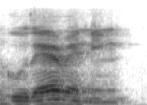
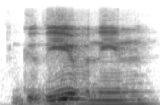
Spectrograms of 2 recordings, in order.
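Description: First: "evening" in three syllables, eh-veh-ning; mispronounced evening. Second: "evening" in two syllables, EEV-ning; correct evening pronunciation. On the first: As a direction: say "evening" with short e's and an extra middle vowel. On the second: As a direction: say "evening" with long ee and no middle vowel. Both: Shown as a demonstration. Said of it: "no decimos".

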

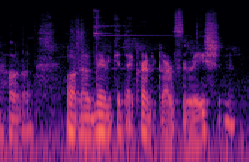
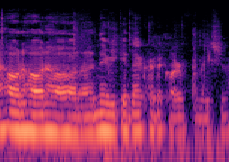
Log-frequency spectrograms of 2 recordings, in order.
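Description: First: Much softer, lower and quick; under the breath. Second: Said in the usual way. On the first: Real, not acted. Cashier asking customer for credit card information, under the breath. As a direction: say it almost to yourself.

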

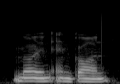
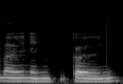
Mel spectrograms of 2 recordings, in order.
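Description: First: Said in the usual way. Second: "gone" said with a long O to match "moan"; forced full rhyme. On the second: Shown as a demonstration. Teacher testing a half rhyme, "gone" stretched to rhyme with "moan". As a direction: say "gone" like "goan", slowly. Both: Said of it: "a half rhyme".

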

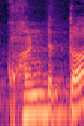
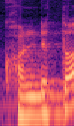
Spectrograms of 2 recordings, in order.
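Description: Both takes have the same delivery.

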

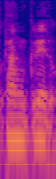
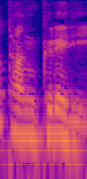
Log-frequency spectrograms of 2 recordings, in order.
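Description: First: タンクレード ending in a long "ree-do"; タンクレード, English-style name in Japanese sounds; English reading. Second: タンクレディ ending in "re-dee"; タンクレディ, Italian-style name in Japanese sounds; Italian reading. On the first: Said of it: "英語読みだと". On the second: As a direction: say タンクレディ with a short "re" and final "dee". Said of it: "イタリア語読みだと". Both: Shown as a demonstration.

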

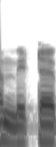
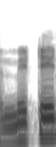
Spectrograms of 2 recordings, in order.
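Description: First: ਮਿਟੈ ending in open "-ai" as in "cat"; ਮਿਟੈ as "mi-tae", double-stroke vowel; open final vowel. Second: ਮਿਟੇ ending in a close "-ay"; ਮਿਟੇ with plain "e" ending; wrong final vowel. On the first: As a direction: finish ਮਿਟੈ on an open, falling "ai". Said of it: "ਮਿਟੈ ਪੜ੍ਹਨਾ". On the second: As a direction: say ਮਿਟੇ as "mi-tay", the mistake. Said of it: "ਮਿਟੇ ਨਹੀਂ ਪੜ੍ਹਨਾ". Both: Shown as a demonstration.

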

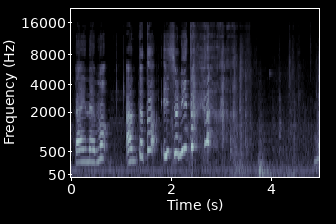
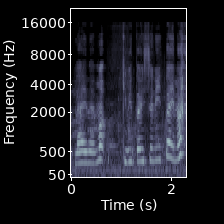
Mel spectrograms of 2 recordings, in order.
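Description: First: Loud, high Kansai-style あんたと一緒にいたいな; excited Kansai confession; Kansai sweet line. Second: Said in the usual way. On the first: Shown as a demonstration. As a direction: say あんた the Kansai way with louder, higher, fast push. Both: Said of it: "そこはあんたやろ".

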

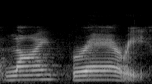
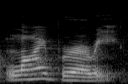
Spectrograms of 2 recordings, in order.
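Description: First: Slow "library" with a clear e in the middle; American pronunciation. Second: Slow British "library" with a schwa in the middle; British pronunciation. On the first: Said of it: "Còn người Mỹ sẽ đọc là âm e". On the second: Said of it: "Người Anh á". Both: Shown as a demonstration.

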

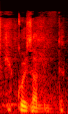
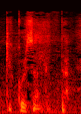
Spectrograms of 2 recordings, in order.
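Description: First: Much lower and softer, voiced murmur; awed murmur. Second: A whispered, much lower and softer que coisa linda; awed whisper. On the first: Barnabé admires the church, murmuring in awe. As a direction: breathe out the wonder, still voiced: Que coisa linda. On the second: Acted. Barnabé admires the church, whispering in awe. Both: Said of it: "Barnabé chegou e disse".

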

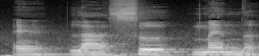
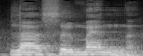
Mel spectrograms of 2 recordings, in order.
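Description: First: E, la semaine stretched out, the è sound isolated first; very slow model pronunciation. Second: La semaine said very slowly and clearly; slow model pronunciation. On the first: Teacher isolates the vowel, then models la semaine. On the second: Teacher models la semaine slowly for the class. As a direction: draw out la semaine for students to copy. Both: Shown as a demonstration.

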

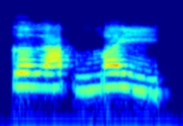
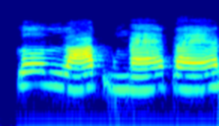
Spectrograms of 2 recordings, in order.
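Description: First: "cơ lát mây" stopping after "mây"; silent final E. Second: "cơ lát mẹ té" with an extra syllable on the end; wrongly sounded final E. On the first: Teacher showing the correct reading, "cơ lát mây" ending without a sounded E. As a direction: end on "mây" with no extra vowel after it. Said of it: "chúng ta chỉ dừng lại là". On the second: Teacher showing the mistake to avoid, "cơ lát mẹ té" in three-plus syllables. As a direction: add a spoken "te" after "mẹ". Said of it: "tao có đọc đâu". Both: Shown as a demonstration.

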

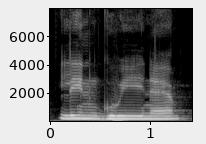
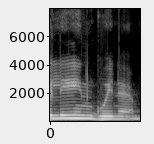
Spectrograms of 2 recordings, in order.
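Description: First: «лінгвіне» повільно, з наголосом на «ві»; протягни друге «і» в «лінгвіне»; правильний наголос. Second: «лінгвіне» з наголосом на «лін»; вдар на перше «і» в «лінгвіне»; помилковий наголос. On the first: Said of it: "пасту правильно сказати". (повільне «лінгвіне» з наголосом посередині) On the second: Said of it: "Хоча хочеться говорити". («лінгвіне» з наголосом на початку) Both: Shown as a demonstration.

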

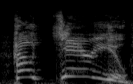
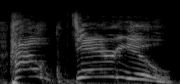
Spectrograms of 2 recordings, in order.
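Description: First: High, slow outraged shout; furious shout. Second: Very slow, high, stretched yell; drawn-out furious shout. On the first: Host shouting down the lineman who insulted fans, furious shout. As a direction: hurl it at him. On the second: Host repeating his outrage at the lineman, slow stretched yell. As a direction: drag every word out in outrage. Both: Real, not acted. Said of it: "that angers me".

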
